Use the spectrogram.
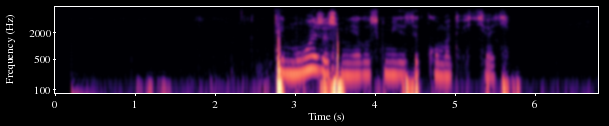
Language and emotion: Russian, sad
